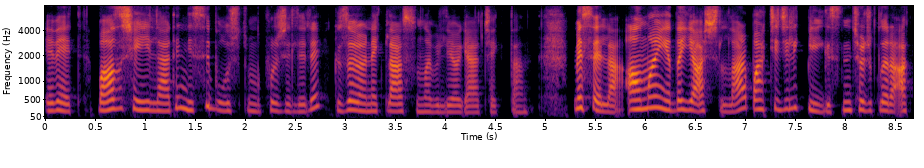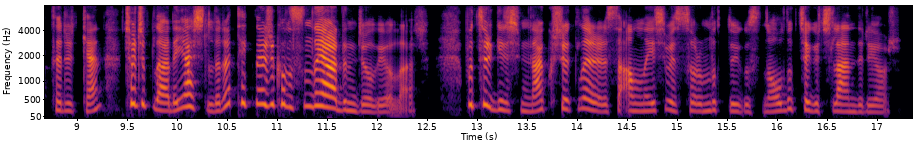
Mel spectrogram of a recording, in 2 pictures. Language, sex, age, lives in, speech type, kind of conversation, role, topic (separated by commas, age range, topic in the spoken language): Turkish, female, 35-39, Austria, read, expert-assistant, expert, Şehirde çocuklar ve yaşlılar için daha yaşanabilir alanlar nasıl oluşturulabilir?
